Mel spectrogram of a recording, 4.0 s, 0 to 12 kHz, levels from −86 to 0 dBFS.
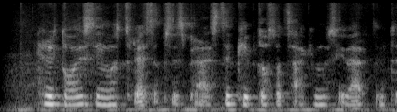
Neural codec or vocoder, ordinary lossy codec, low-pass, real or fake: codec, 44.1 kHz, 7.8 kbps, DAC; AAC, 48 kbps; 10.8 kHz; fake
